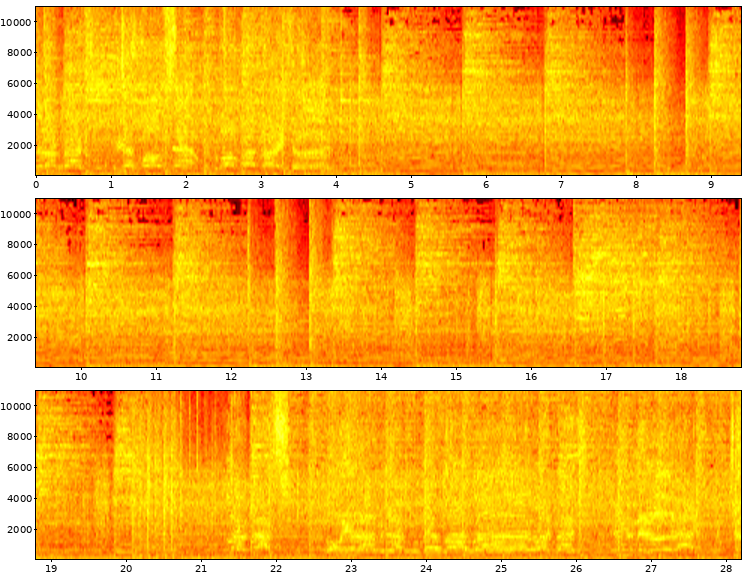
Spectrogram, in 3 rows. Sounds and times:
Progressive rock: 0:00.0 - 0:28.2.

